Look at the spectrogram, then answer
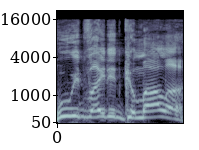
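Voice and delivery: very high, heckling wrestler voice, tossed in. Retelling what a wrestler shouted in the background: Macho Man impression.

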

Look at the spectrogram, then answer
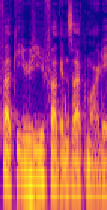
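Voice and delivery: normal talking voice

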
